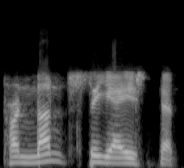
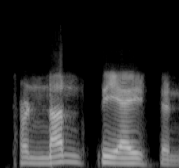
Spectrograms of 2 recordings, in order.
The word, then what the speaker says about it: pronunciation: word uh for now iation correct thank you NOA pronunciation is actually how it's pronounced pronunciation everyone I think a few of you when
